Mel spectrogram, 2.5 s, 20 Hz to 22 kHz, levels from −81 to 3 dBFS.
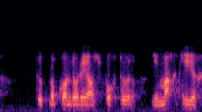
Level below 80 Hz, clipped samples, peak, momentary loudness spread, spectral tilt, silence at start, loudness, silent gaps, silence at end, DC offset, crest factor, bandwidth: -60 dBFS; under 0.1%; -2 dBFS; 10 LU; -6.5 dB/octave; 0.5 s; -22 LUFS; none; 0 s; under 0.1%; 22 dB; 4.8 kHz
